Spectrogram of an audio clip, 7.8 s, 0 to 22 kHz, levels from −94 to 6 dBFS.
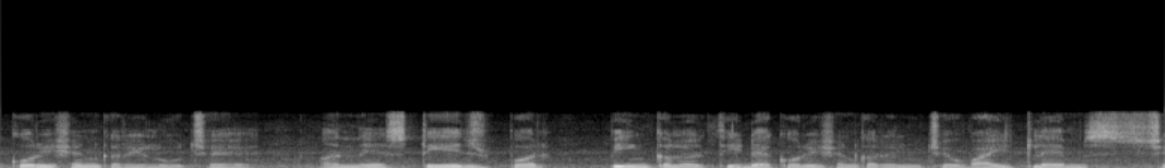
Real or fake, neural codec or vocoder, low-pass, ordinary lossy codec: real; none; 7.2 kHz; none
